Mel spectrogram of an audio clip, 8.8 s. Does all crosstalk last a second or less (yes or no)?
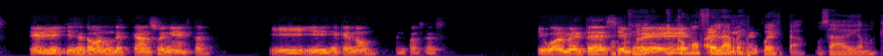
no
